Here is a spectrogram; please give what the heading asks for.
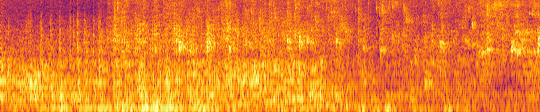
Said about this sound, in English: So far so good. Water's filling in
